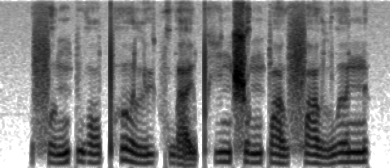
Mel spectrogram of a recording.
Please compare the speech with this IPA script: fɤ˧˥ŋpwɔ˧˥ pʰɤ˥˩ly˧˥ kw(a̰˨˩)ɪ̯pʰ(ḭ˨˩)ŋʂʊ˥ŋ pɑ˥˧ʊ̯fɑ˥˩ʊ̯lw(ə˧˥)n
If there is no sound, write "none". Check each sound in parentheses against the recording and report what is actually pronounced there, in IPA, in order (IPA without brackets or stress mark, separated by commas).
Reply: a̰˨˩, i˥, ə˥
